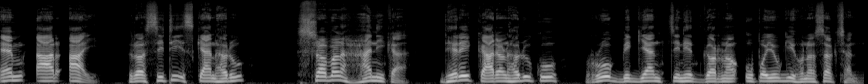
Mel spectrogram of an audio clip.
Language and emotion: Nepali, neutral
